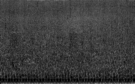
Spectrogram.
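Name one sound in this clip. A motorbike engine hums as it wades through water.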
